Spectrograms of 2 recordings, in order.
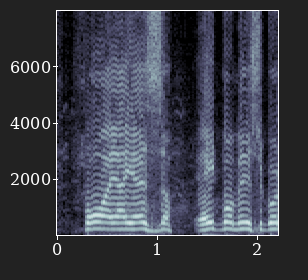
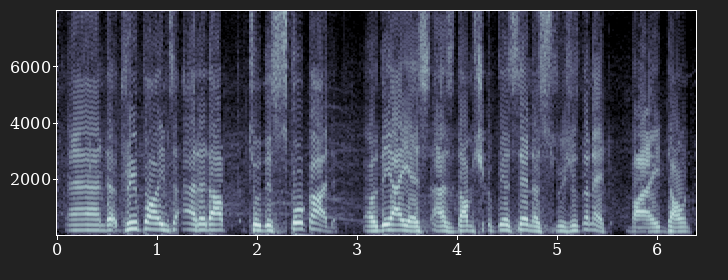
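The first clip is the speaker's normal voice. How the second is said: ordinary talk, nothing marked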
